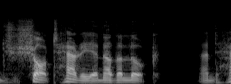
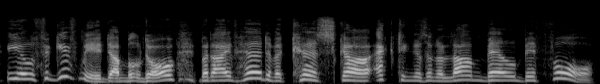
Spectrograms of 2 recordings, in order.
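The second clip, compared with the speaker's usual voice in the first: high, stubborn minister voice; stubborn Fudge; 9 semitones higher than usual. A narrator's reading. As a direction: dismiss it, polite but stubborn.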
